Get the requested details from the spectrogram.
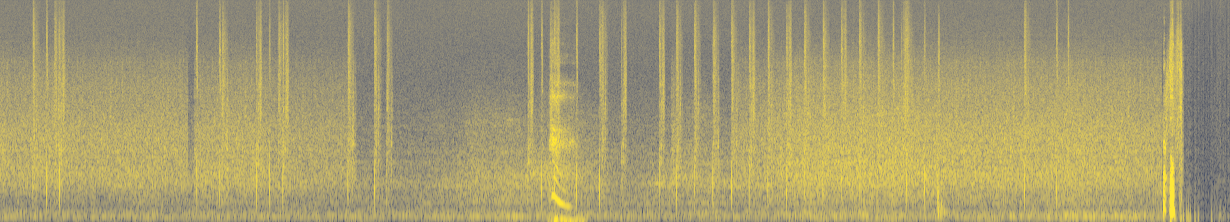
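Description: Footsteps crunch quickly on snow.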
